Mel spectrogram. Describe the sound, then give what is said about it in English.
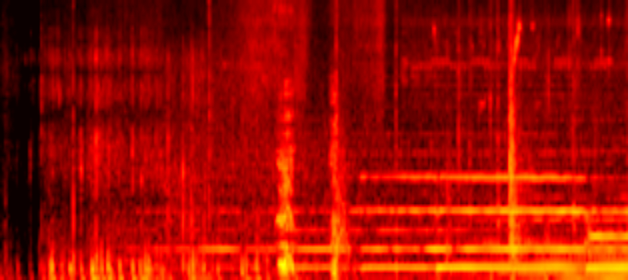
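Two horses gallop past near a racetrack. A quick drumming of hoofbeats opens the sound and fades after a couple of seconds, leaving a quieter steady background with a few isolated knocks. “As Channing comes over to Stripes, two horses gallop past. They both watch the horses.”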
